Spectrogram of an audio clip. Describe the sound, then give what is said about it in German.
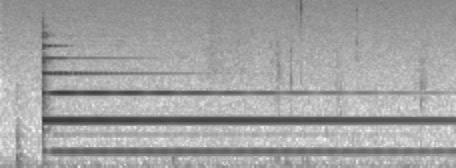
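A single gong strike rings out after a soft rustle, leaving a steady, bright metallic tone with clear overtones that hums on, slowly fading, for several seconds. “Auf diesen ersten Augenblick, der vielleicht nicht mal eine einzige Sekunde währte, an dem wir nichts als das Hören des Klangs, des Gongs waren.”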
